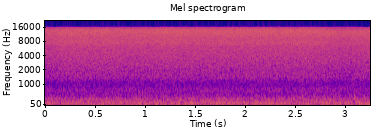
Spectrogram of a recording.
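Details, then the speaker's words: Studio monitor speaker with the input shorted and bypassed, mute bypassed, about 100 microvolts of noise; steady, even hiss with no hum or crackle, still present after testing, so the noise comes from the amplifier itself. "and we still get a hundred micro volts and well let's have a listen yep still there and we'll just record that"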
